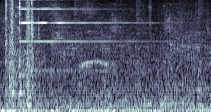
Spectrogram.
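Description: A short metallic clatter followed by a bright bell ding that rings on for about a second and a half: a cash-register "ka-ching" chime over the payment, heard above a steady low outdoor rumble.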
